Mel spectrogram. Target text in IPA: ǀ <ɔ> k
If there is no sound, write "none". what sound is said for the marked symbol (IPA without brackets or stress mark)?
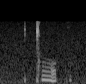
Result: ɔ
